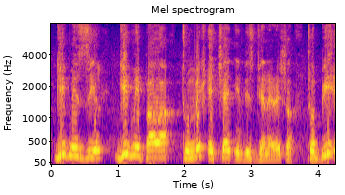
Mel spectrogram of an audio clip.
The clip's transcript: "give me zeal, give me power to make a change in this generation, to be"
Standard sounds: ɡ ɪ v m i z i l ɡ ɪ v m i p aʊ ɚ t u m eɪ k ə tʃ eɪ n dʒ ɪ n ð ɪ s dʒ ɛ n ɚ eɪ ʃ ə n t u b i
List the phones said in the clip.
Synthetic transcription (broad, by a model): ɡ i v m i z i l ɡ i v m i p aʊ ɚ t u m eɪ k ə tʃ eɪ n dʒ ɪ n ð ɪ s dʒ ɛ n ɚ eɪ ʃ ə n t u b i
